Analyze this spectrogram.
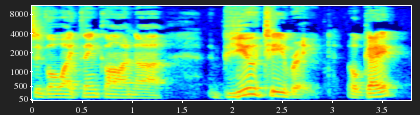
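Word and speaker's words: butyrate: couple of weeks ago I think on uh Beauty rate okay how do you spell it bu t uh y r a t what is beauty rate okay well butter makes buty rate very anti-inflammatory very good for your microbiome when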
